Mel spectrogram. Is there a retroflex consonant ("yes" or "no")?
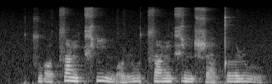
yes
